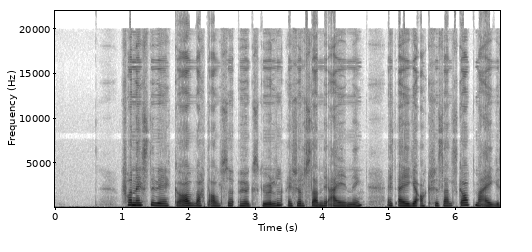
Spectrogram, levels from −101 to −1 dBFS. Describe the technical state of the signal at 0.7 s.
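At 0.7 s the speech has imaging from sample-and-hold upsampling, present throughout. Each sample was repeated unfiltered from 16 kHz to 44.1 kHz, mirroring the spectrum into 8 to 16 kHz at about -23 dB as metallic fizz. Spectrograms show flipped formants above 8 kHz. Waveforms show stair steps.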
